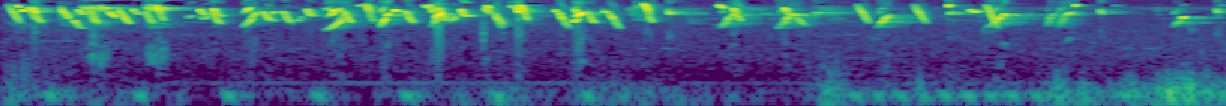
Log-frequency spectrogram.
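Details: Saffron finches calling loudly at a feeder: rapid strings of sharp, high, slurred chirps pour out together at first, then thin into spaced single notes, over a low rumble near the end.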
